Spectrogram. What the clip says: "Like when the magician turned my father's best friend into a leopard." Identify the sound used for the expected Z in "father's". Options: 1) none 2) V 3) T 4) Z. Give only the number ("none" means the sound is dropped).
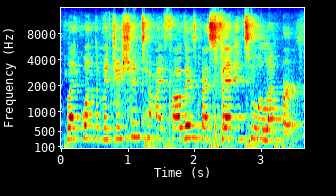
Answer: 4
